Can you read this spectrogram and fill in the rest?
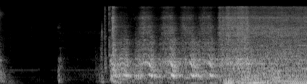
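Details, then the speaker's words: Smart Fortwo 450 Cabriolet with a new battery, following a seized-alternator problem: after a brief quiet and a short crank the engine catches at once and settles into an even, steady run, starting much happier. Normal start. "that's starting much happier isn't it"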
